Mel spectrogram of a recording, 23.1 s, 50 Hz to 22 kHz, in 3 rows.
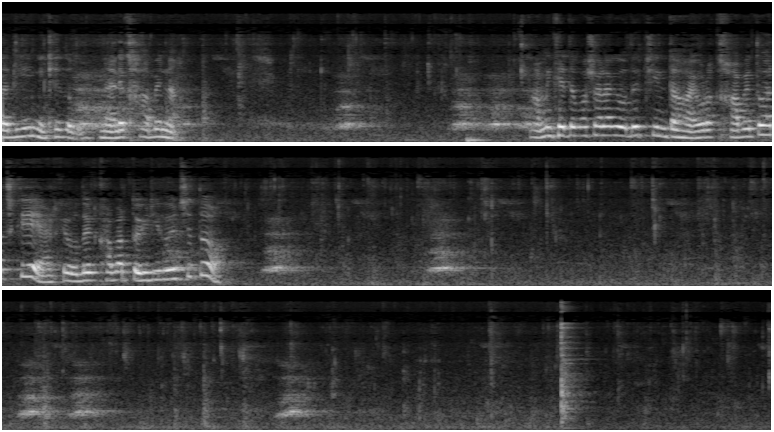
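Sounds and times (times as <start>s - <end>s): dog whining: 3.2s - 5.4s.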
